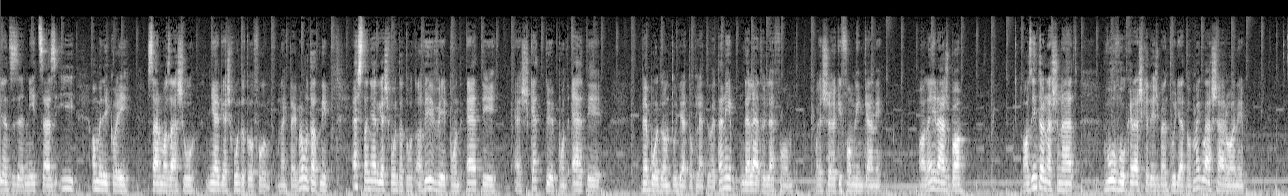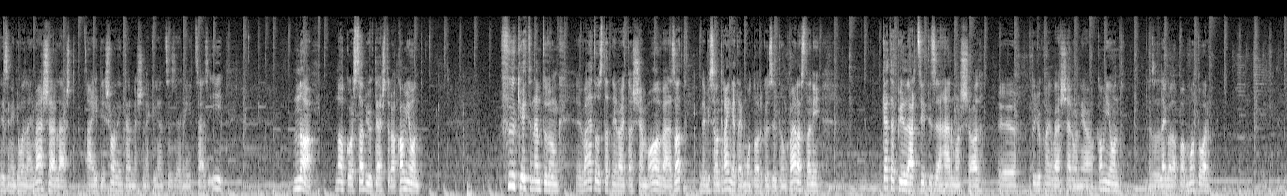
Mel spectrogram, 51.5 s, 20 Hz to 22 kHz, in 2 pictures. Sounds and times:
Speech: 0.0s - 12.1s, 12.8s - 17.7s, 18.4s - 19.3s, 20.4s - 24.9s, 25.8s - 30.2s, 31.6s - 34.2s, 35.8s - 42.2s, 43.4s - 50.0s
Music: 0.0s - 51.5s.

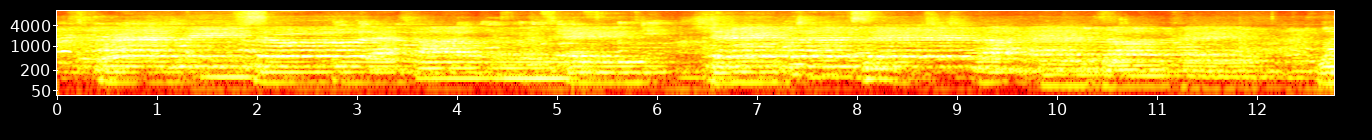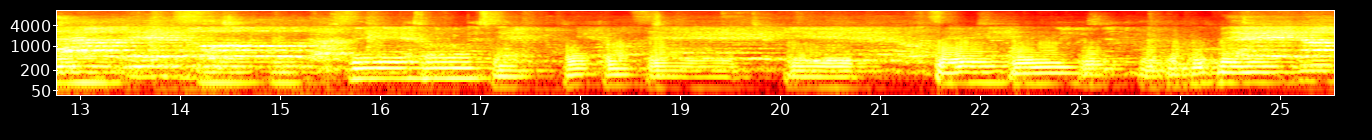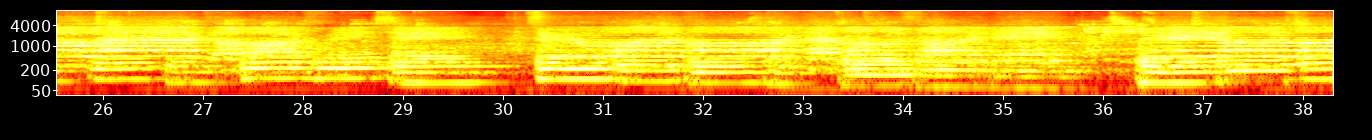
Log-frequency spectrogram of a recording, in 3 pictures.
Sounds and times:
Male singing: 0.0s - 11.8s, 12.5s - 23.6s, 24.4s - 29.3s, 30.3s - 38.3s
Choir: 0.0s - 38.3s.

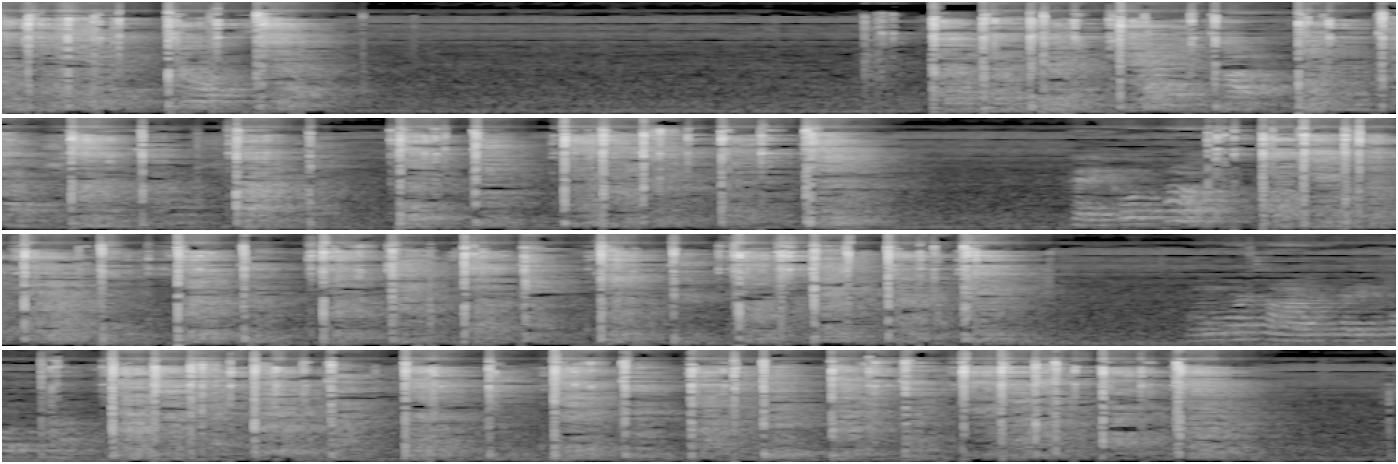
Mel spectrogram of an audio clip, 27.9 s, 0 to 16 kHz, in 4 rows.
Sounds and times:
Speech: 5.7s - 8.1s, 12.3s - 13.1s, 19.9s - 21.4s.

